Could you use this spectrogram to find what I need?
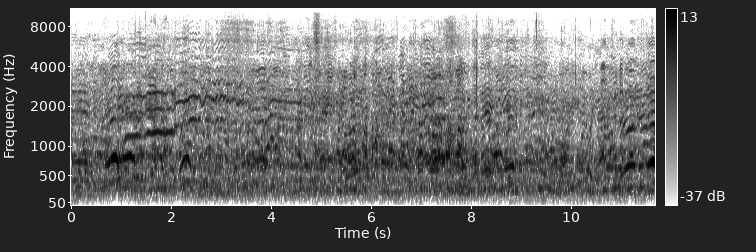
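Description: A large bonfire crackles and roars.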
